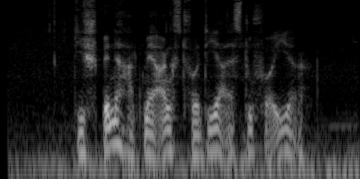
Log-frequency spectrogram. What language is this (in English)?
German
